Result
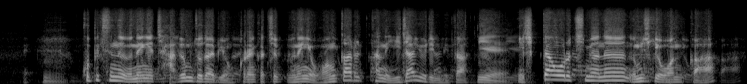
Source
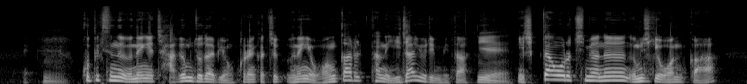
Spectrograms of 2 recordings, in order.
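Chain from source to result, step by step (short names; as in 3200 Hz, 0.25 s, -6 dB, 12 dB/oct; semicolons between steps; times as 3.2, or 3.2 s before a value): CVSD 64 kbps; tilt shelf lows -7.5 dB, about 810 Hz; echo 0.269 s -19 dB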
